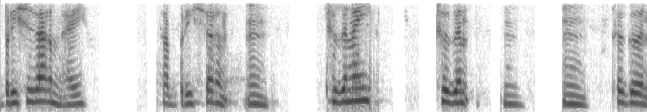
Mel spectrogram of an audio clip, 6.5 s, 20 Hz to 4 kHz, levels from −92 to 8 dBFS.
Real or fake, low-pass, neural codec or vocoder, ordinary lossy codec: real; 3.6 kHz; none; none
